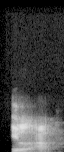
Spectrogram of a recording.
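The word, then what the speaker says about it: العفو: Orang Mesir sering mengatakan yang ini, il'af. Asalnya al-afu. Asalnya kan begini. Al-af. Alif lam dalam amiyah Mesir baca il. Jadi terdengar il'af. Wawunya nggak dibaca.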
